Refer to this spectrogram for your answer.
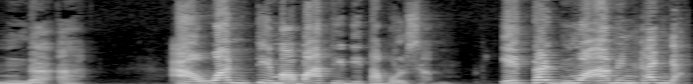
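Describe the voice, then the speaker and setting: High, bright, bossy Ilocano wife. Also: female voice, sing-song, a little slow, full character voice. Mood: demanding. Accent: Filipino, Ilocano. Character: bossy, money-grabbing nagging village wife who gossips. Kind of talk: comedic radio drama acting.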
